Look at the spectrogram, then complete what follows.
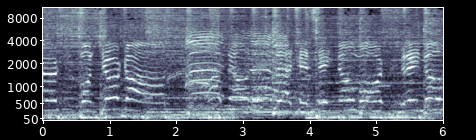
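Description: Live pop-rock band music with a lead vocal, played over a concert sound system.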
